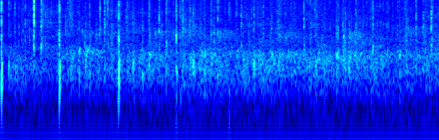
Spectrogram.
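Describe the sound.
Audience applause welcoming a woman speaker to the front during a church sermon: a crowd clapping steadily throughout, with a few sharper individual claps standing out near the start.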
